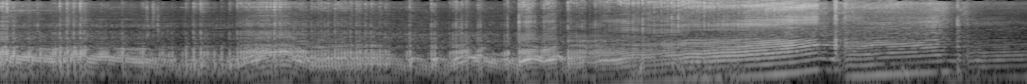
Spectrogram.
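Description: Restored Yamaha RXZ two-stroke motorcycle engine revving with the throttle blipped, then pulling away and accelerating. Its pitch rises steadily, with a short break about eight seconds in as it shifts gear, and the sound fades near the end as the bike rides off.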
